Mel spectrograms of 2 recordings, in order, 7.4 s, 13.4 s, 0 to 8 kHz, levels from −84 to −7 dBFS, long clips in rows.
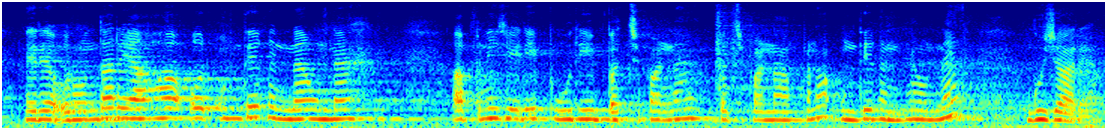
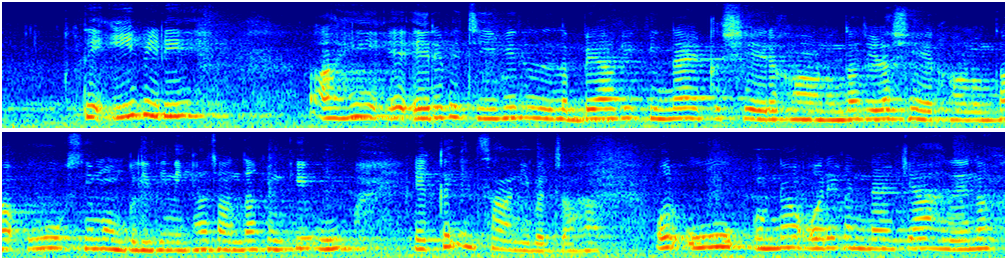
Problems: echo, low volume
